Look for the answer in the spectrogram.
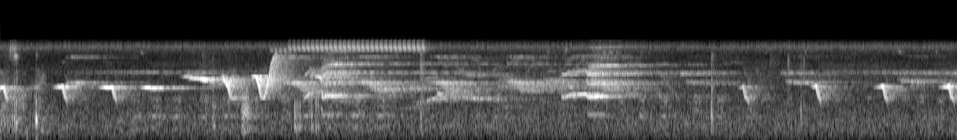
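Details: Umbrella cockatoo (Cacatua alba) starting the day in Halmahera tropical forest, North Maluku, giving harsh, rasping screeches midway, over a singing whistler's clear, falling whistles repeated about every second.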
